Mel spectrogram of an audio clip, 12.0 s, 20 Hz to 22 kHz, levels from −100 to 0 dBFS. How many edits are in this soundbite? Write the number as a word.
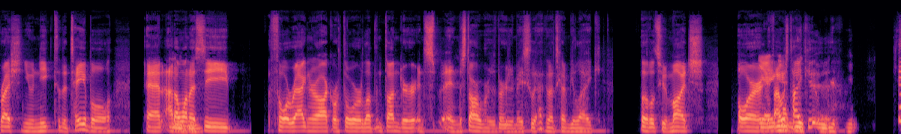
zero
